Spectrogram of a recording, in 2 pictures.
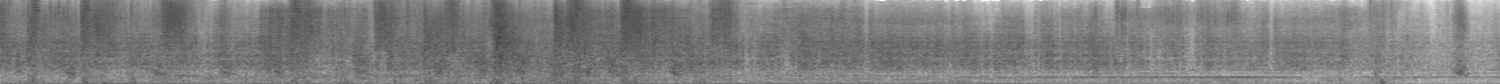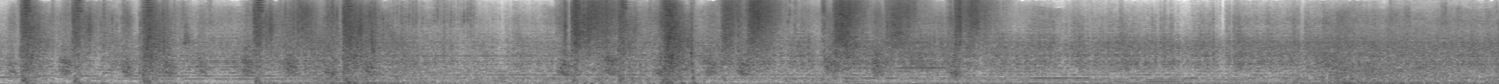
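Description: Game sound effects of lightning strikes crackle and zap repeatedly.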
